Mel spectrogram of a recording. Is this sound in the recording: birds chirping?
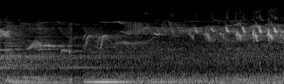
yes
